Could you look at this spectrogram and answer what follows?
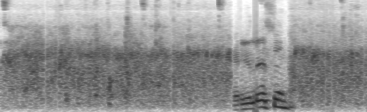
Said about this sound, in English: This is the second round of voting right now, and the last round. They're applauding right now at the floor. I don't know if you can listen.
